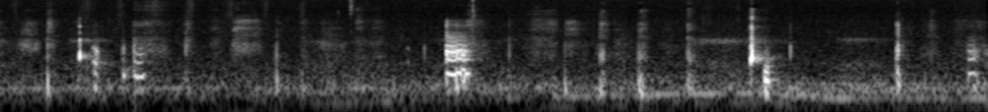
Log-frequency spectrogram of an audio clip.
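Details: Baby hiccups: soft, short catches in the infant's breathing recurring about every second, with small vocal sounds.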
